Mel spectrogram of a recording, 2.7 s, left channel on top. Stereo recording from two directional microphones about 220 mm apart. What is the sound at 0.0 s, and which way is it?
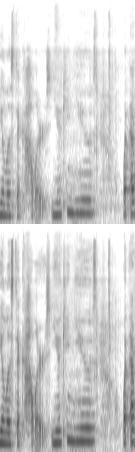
Speech, 45° right (ahead or behind).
